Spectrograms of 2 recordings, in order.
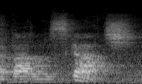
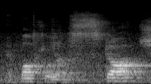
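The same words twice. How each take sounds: First: The vowel in bottle is unrounded, like ah. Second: The vowel in bottle is rounded and back. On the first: "Americans say" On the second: "rather than"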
